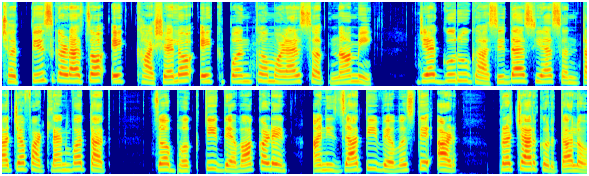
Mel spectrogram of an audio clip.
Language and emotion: Goan Konkani, neutral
